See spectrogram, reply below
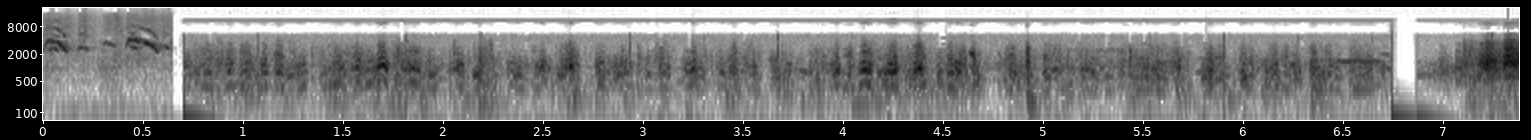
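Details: Domestic chickens, farm animals raised and tamed by humans, clucking together: dense, overlapping throaty clucks and murmurs run continuously, with a few sharp clicks and a high squeal at the very start and end.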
